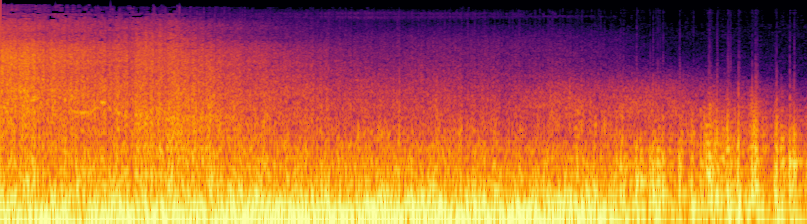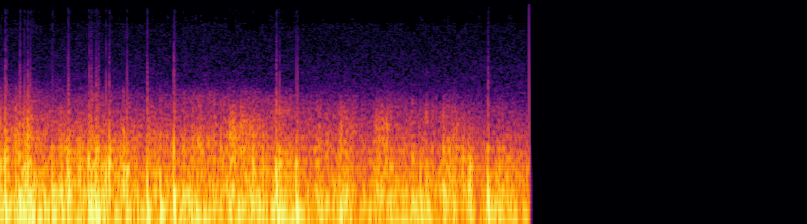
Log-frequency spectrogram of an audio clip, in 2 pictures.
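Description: Aftermath of a large explosion: a deep rumble whose upper hiss fades over several seconds, leaving a low rolling rumble with scattered crackles. It cuts off suddenly about ten seconds in.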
